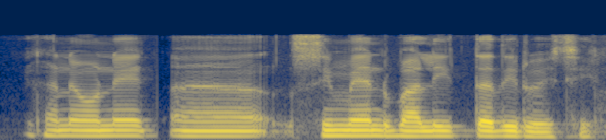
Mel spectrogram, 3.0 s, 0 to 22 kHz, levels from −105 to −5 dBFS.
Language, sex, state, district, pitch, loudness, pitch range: Bengali, male, West Bengal, North 24 Parganas, 135 Hz, -16 LUFS, 135-145 Hz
